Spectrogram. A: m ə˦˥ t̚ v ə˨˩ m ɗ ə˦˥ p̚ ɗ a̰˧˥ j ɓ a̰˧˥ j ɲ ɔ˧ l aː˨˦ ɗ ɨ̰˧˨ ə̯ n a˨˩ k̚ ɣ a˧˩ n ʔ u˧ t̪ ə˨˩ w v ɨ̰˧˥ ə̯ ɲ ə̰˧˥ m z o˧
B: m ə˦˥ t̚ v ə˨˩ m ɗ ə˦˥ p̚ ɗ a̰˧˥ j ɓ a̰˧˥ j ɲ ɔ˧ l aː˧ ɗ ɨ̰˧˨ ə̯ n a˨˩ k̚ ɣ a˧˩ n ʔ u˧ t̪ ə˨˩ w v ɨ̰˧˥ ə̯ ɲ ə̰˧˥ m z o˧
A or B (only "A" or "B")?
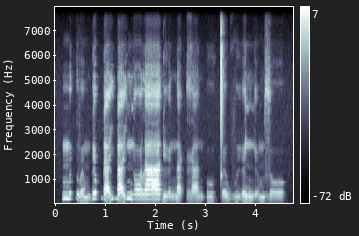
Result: B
